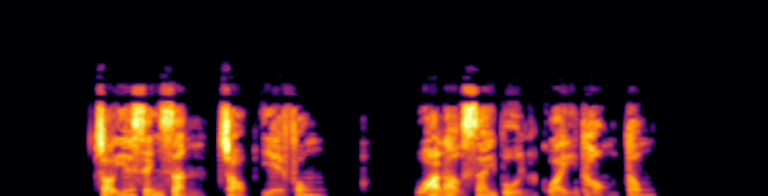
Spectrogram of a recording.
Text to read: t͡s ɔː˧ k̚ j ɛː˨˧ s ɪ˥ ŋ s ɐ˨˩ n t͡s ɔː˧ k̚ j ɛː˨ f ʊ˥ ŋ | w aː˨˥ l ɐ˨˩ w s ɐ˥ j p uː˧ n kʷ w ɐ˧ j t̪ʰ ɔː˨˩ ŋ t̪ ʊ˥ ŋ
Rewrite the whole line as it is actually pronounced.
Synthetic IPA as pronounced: t͡s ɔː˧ k̚ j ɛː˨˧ s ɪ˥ ŋ s ɐ˨˩ n t͡s ɔː˧ k̚ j ɛː˨ f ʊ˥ ŋ | w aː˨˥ l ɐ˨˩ w s ɐ˥ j p uː˧ n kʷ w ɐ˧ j t̪ʰ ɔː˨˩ ŋ t̪ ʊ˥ ŋ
